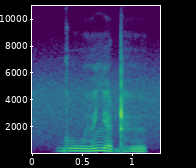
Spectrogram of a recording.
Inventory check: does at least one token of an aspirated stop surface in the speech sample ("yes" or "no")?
no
